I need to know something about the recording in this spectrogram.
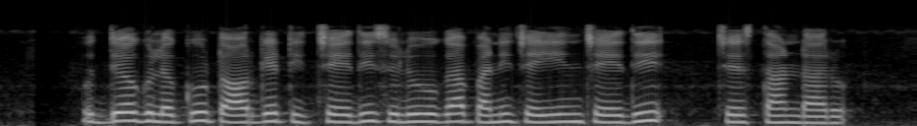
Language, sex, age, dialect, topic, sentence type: Telugu, male, 31-35, Southern, banking, statement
